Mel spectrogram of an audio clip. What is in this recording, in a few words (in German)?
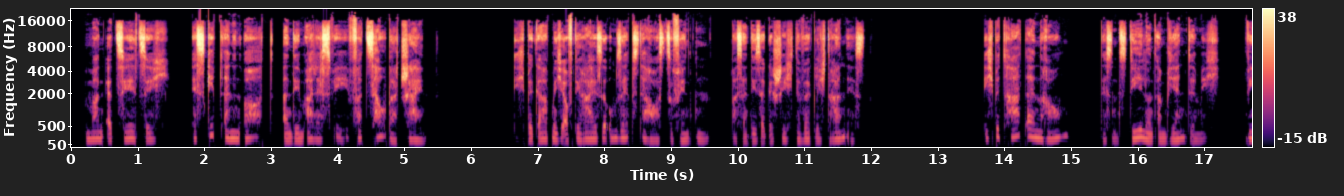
Schauspiel, Sanft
